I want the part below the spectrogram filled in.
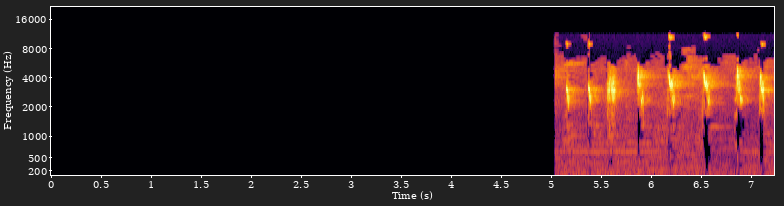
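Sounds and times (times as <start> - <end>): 
Sooty-headed bulbul song: 5.0 - 7.2.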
